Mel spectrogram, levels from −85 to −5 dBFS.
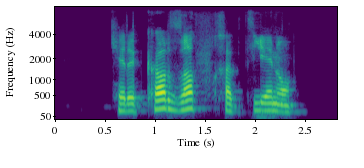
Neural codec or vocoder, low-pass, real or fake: codec, 16 kHz, 2 kbps, X-Codec, HuBERT features, trained on balanced general audio; 7.2 kHz; fake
